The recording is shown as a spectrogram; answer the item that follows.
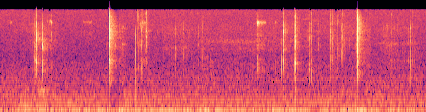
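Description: Scattered light clicks and handling of a magnetic quick-release adapter being snapped onto a silicone-coated neck mount and twisted off.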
